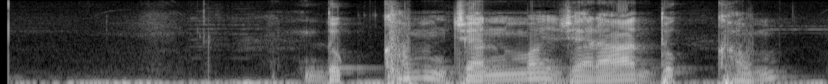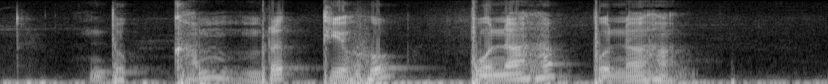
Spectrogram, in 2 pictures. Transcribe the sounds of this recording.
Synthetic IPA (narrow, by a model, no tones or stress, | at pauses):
d̪ukʰːɐmd͡ʒɐnmɐjɐɾaːd̪ukʰːɐm | d̪ukʰːɐmːɾɪt̪juɦupunɐɦɐpunɐɦɐ̰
